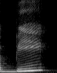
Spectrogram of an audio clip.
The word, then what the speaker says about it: بِ: लेकिन इसके नीचे क्योंकि ज़ेर है इसलिए बी कहेंगे।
